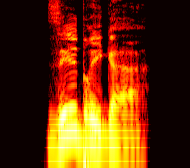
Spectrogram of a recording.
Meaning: 1. comparative degree of silbrig 2. inflection of silbrig: strong/mixed nominative masculine singular 3. inflection of silbrig: strong genitive/dative feminine singular
- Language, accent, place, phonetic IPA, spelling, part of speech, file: German, Germany, Berlin, [ˈzɪlbʁɪɡɐ], silbriger, adjective, De-silbriger.ogg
